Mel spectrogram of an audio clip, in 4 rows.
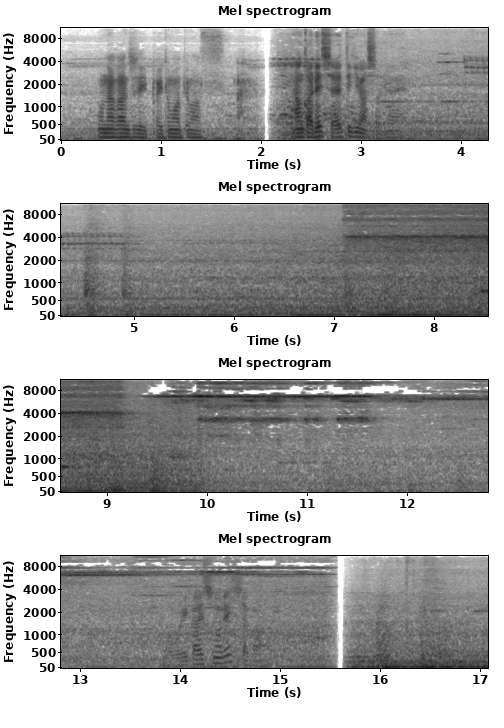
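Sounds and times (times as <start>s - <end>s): train rumbling on rails: 0.0s - 17.0s
high-pitched wheel squealing: 7.1s - 15.6s.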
